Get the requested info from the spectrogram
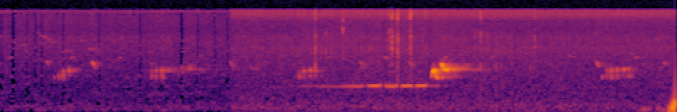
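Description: Wild birds calling faintly: short chirps about once a second, one long steady whistled note about three seconds in, then a louder call that rises and falls just after it.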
